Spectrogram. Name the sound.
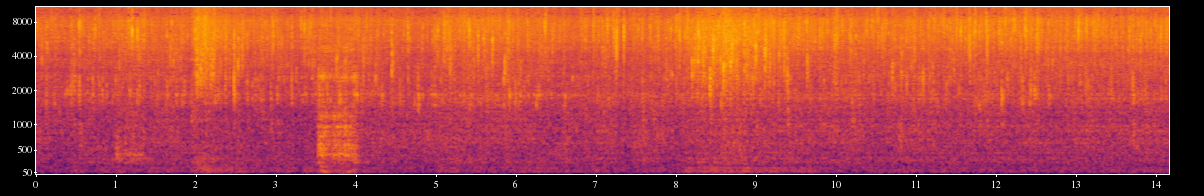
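running water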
